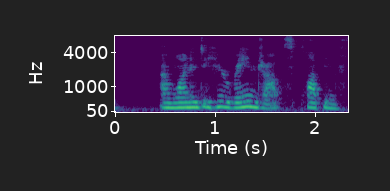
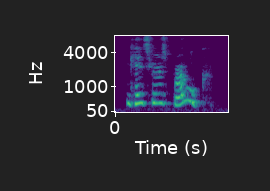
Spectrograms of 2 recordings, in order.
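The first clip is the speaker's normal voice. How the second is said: high, bright smug retort; smug kid voice; 11 semitones higher, 4 dB louder than usual. Acted. Quincy smugly answering Alex in a high kid voice. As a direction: toss it off like a know-it-all.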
